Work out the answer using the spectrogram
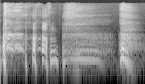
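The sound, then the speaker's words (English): Heavy panting from a person catching their breath: several quick, voiced gasps, then a long drawn-out exhale and one more strong gasp, with no talk. “There we go. Caught my breath.”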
